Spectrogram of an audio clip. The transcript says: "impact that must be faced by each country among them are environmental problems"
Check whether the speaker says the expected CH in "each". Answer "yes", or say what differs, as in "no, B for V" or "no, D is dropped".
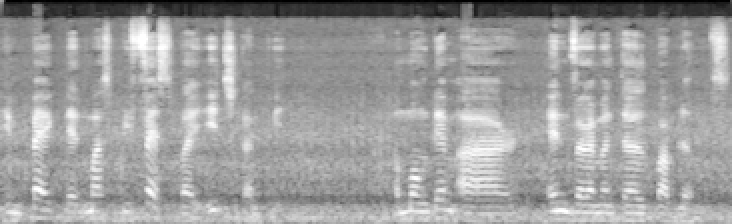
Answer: yes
